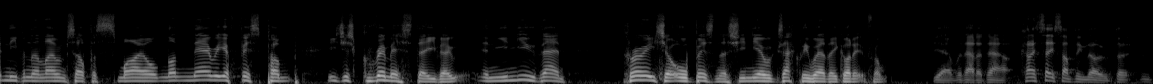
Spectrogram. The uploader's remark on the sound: from a makeshift studio at the Budweiser Live Final Experience in NYC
